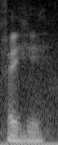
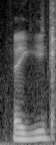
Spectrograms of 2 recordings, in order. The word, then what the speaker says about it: Feige: It's not Fahey. Feige. Feige.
